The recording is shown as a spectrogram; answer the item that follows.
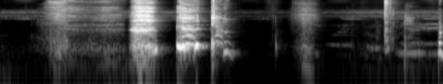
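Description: A person coughing in a short fit of several rough, noisy coughs, the loudest about a second and a half in, with a softer one near the end.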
